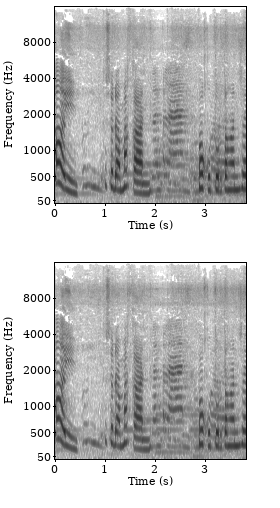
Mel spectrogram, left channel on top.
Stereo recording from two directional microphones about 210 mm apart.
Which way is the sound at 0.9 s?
15° left (ahead or behind).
